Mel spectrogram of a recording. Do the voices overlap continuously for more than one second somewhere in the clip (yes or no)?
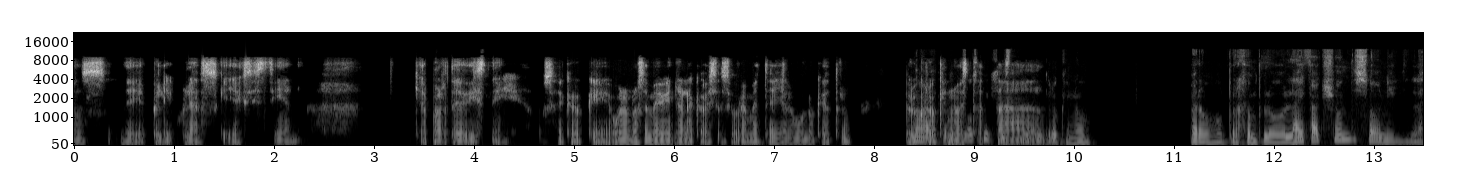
yes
